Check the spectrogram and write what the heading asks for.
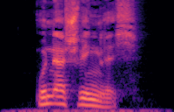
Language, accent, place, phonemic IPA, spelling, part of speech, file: German, Germany, Berlin, /ʊnʔɛɐ̯ˈʃvɪŋlɪç/, unerschwinglich, adjective, De-unerschwinglich.ogg
- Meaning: prohibitive, exorbitant, unaffordable (very expensive)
